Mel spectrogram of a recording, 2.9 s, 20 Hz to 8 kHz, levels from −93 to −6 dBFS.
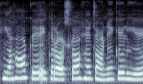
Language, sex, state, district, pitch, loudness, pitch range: Hindi, female, Odisha, Nuapada, 215 Hz, -14 LUFS, 200-220 Hz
